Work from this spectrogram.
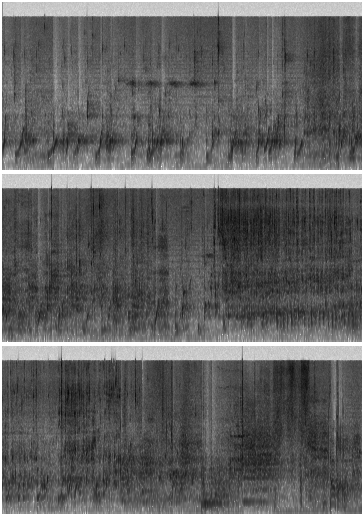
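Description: Coolant gurgles and bubbles steadily while a truck's cooling system is refilled after a pressure test, wet churning and splashing running continuously and fairly close, with no speech over it.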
